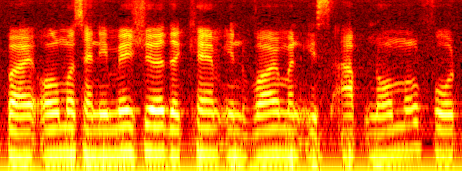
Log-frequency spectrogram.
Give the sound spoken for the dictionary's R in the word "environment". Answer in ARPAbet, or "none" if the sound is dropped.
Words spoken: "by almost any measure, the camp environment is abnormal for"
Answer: R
